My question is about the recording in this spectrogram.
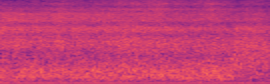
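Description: Ocean surf washing onto a sandy beach, a steady rush of water.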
